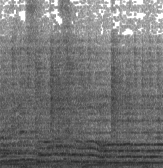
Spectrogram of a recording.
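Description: Female voices singing a K-pop song over an upbeat pop dance backing track, played through the stage sound system.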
